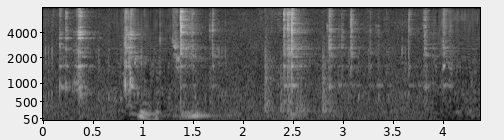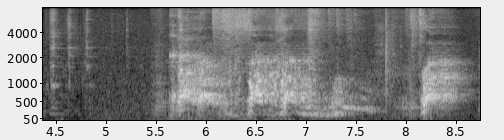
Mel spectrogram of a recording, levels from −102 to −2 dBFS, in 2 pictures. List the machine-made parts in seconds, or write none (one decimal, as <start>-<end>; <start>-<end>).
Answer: 0.7-1.3; 3.9-4.8; 6.2-7.1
